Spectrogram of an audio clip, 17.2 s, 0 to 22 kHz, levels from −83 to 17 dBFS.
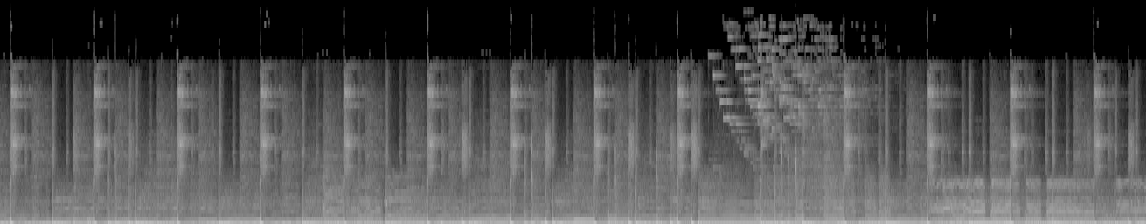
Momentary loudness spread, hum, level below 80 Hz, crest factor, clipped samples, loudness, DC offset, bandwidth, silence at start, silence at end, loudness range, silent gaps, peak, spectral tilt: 4 LU; none; -16 dBFS; 12 dB; under 0.1%; -13 LUFS; under 0.1%; over 20 kHz; 0 s; 0 s; 1 LU; none; 0 dBFS; -5 dB/octave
